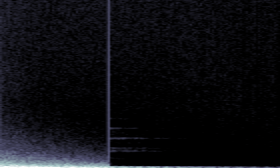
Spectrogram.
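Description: A car engine rumbles low and fades away.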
